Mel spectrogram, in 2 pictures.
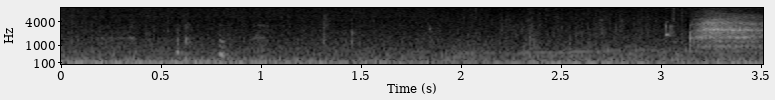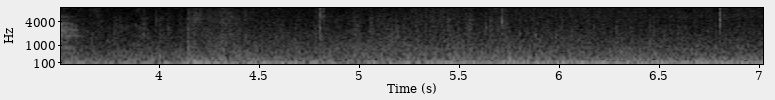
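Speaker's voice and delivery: breathless quiet laughter; long wheezing laugh. Real, not acted. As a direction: laugh under your breath for a while. Amused by own story. (숨넘어가게 킥킥 웃음)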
